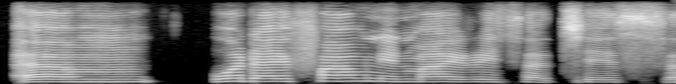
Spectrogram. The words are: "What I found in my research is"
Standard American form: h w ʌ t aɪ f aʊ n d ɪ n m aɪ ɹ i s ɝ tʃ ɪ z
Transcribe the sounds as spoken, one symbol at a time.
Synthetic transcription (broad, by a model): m w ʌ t aɪ f aʊ n d ɪ n m aɪ ɹ i s ɝ tʃ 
